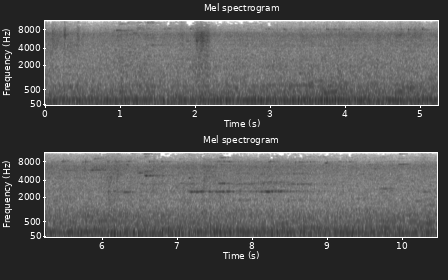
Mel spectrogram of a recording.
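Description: Steady low outdoor rumble like distant traffic, swelling a little around four seconds in, with a few faint short high chirps in the second half.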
